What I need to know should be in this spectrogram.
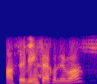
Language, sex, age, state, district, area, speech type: Assamese, male, 30-45, Assam, Majuli, urban, conversation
